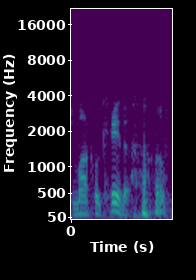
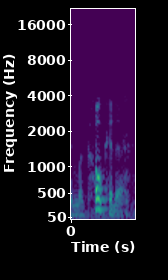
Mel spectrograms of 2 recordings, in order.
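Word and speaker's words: Maquoketa: Threlkeld, I'm the manager of the station," and I immediately paid attention, and he said, that the name that you pronounced of the town east of Cedar Rapids is actually Makokeda.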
